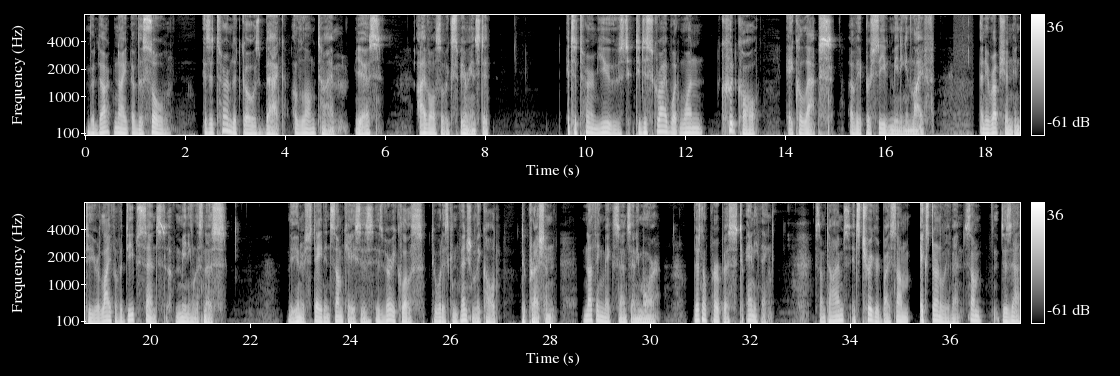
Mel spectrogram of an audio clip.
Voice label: Sample Low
